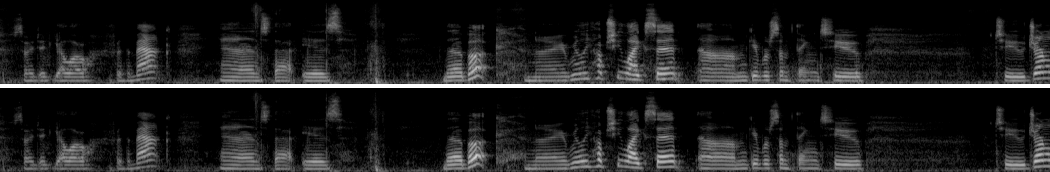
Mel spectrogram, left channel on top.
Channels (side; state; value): both; normal; correlation 0.69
